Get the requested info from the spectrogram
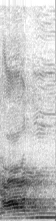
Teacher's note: उसने लू पे जोर दे दिया, मतलब किसी को लंबा खींचने के लिए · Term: प्लुत स्वर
